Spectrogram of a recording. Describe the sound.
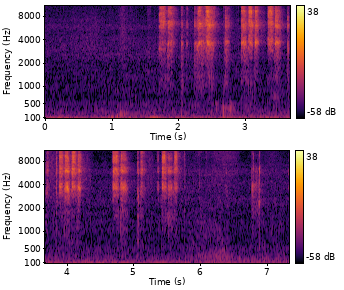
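Quiz players scratching answers on paper with pens: many short, irregular scribbling strokes, fairly faint over a low background hum.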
